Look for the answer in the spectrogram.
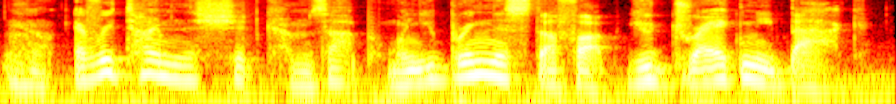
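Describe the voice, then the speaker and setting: A man playing an earnest, wounded boyfriend in an intimate roleplay, speaking in a halting, confiding way. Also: mid-range voice, animated, husky. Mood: pained, pleading.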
